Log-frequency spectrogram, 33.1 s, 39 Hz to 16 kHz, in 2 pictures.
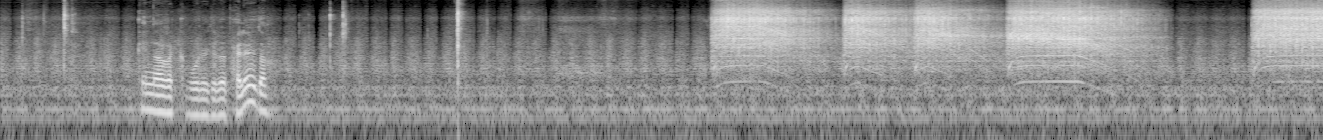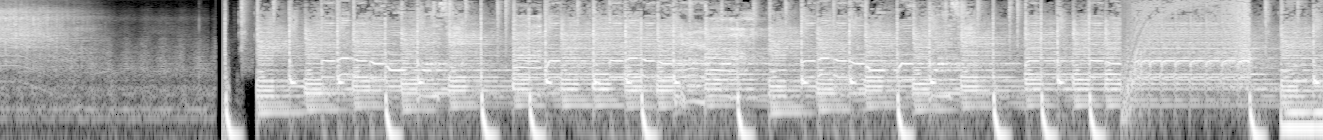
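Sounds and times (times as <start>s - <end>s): cordless drill motor whining: 8.9s - 14.7s, 15.6s - 18.0s.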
